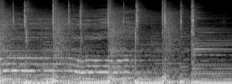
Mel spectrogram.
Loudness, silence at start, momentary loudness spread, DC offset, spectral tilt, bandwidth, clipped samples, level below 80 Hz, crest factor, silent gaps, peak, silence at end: -15 LUFS; 0 s; 3 LU; under 0.1%; -5.5 dB/octave; over 20 kHz; under 0.1%; -16 dBFS; 12 dB; none; 0 dBFS; 0 s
